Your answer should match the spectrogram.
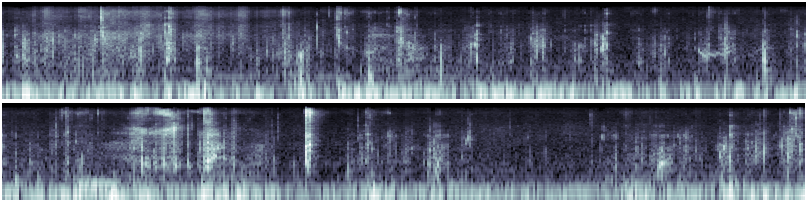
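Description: Close-miked eating of cola chicken wings: wet chewing and biting with irregular sharp crunchy clicks, and a couple of louder cracks a little past the middle.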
